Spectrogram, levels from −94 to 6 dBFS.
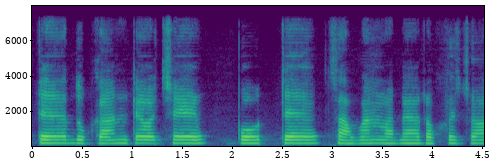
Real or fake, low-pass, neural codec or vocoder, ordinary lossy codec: fake; 7.2 kHz; codec, 44.1 kHz, 2.6 kbps, DAC; none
